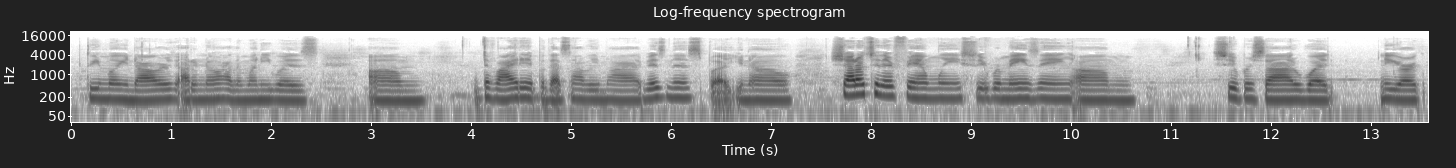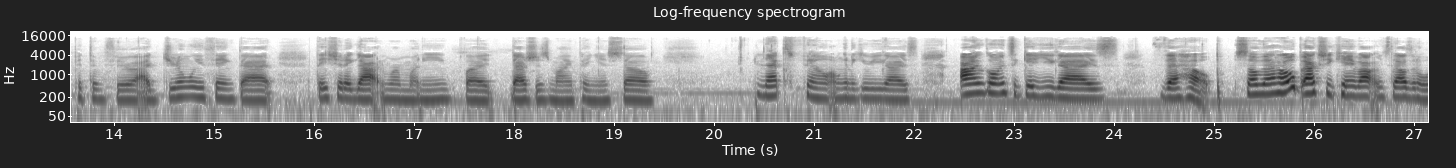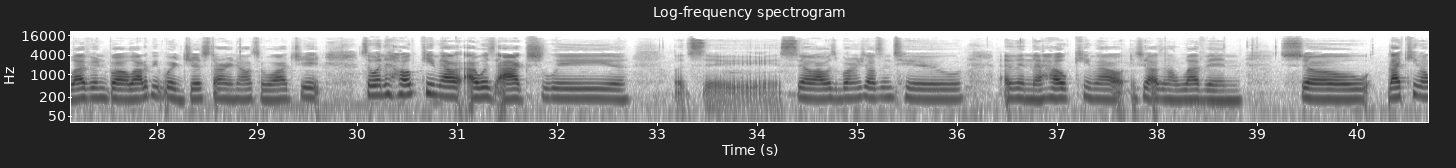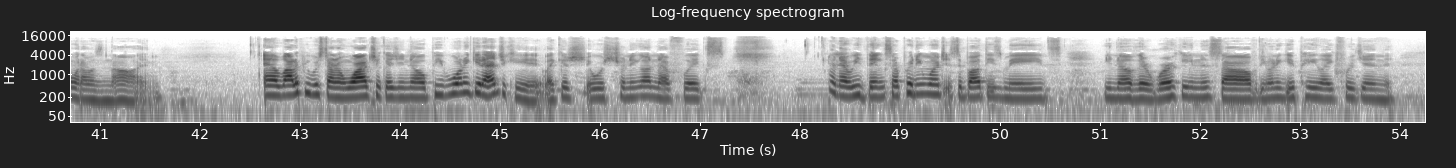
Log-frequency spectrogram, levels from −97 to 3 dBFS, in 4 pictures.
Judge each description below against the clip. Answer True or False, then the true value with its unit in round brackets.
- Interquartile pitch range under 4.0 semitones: True (3.2 semitones)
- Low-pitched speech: False (180 Hz)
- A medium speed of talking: True (180 wpm)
